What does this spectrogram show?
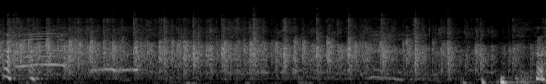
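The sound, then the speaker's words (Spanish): A crowd applauds steadily for several seconds, welcoming the guest Virginia Díaz as she is introduced: a dense wash of many hands clapping at a fairly even level, with a few faint voices and brief tones mixed in underneath. “Porque nos acompaña, por favor, y el mejor de los aplausos, la gran Virginia Díaz.”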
